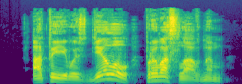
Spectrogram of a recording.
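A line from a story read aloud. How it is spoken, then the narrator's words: Suddenly angry shout. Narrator (Russian): вдруг рассердившись, закричал Игорь Савич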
